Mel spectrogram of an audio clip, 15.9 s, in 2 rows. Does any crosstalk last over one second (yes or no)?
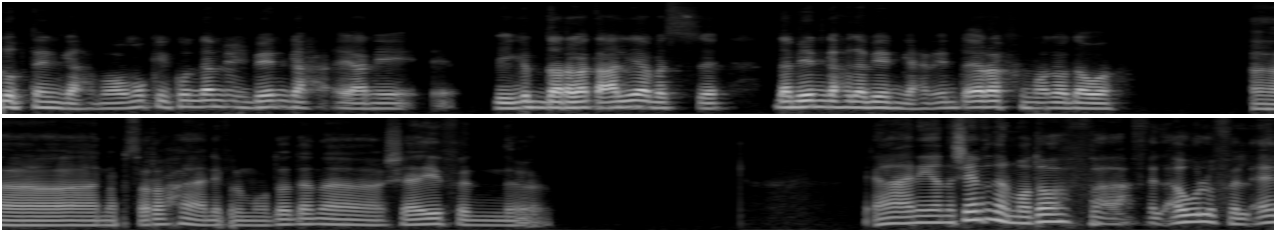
no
